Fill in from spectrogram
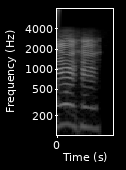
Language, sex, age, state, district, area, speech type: Bengali, male, 60+, West Bengal, Hooghly, rural, conversation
